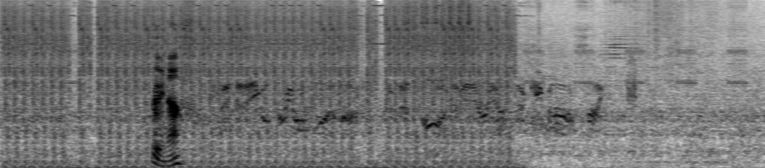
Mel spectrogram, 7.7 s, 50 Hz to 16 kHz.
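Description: Rapid, continuous turret gunfire rattles loudly in the Quake 4 video game during an EMP convoy level, a dense mechanical burst with engine rumble beneath that cuts off abruptly near the end, while a person briefly speaks.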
